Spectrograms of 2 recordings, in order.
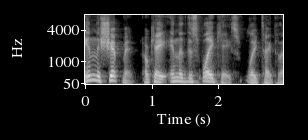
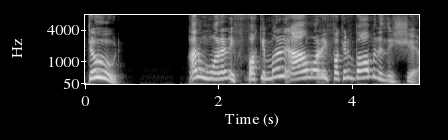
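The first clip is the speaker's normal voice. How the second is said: retold telling-off; 9 semitones higher than usual. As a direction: snap back at the coworker, pitched up. Retelling telling off coworker.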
